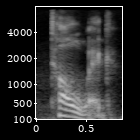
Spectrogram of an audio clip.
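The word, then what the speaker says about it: Thalweg: turns out there is an English word, it's based on German, which is pronounced Tollweg. Okay, sometimes spelled with an H because it comes from the German word T-H-A-L, Tal, pronounced that way in German, which means a valley.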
